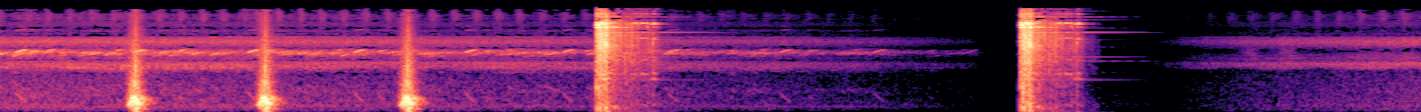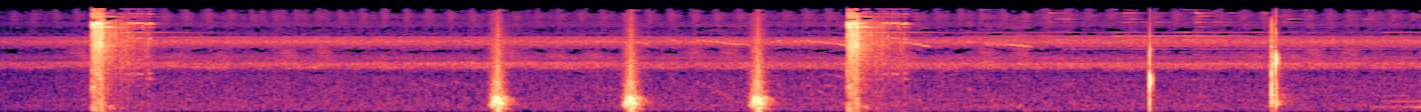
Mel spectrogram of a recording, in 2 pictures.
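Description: Short electronic pops and chimes sound as game tiles flip over.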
